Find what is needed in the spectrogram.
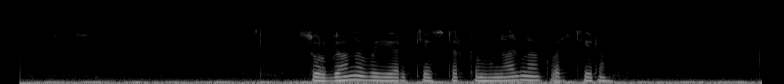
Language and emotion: Russian, neutral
